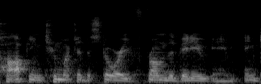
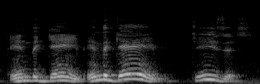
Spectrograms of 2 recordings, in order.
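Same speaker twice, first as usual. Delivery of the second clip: loud, high exasperated yell; exasperated shout; 8 semitones higher, 9 dB louder, slower than usual. Acted. Exasperated correction of a misunderstood remark.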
